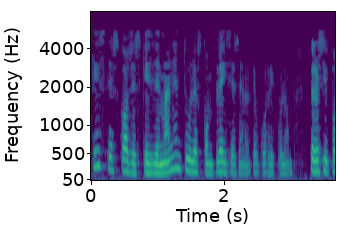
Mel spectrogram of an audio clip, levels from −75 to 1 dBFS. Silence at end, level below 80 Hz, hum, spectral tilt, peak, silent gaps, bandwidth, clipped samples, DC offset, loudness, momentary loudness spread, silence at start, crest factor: 0 s; -60 dBFS; none; -10.5 dB/octave; -14 dBFS; none; 5.8 kHz; under 0.1%; under 0.1%; -30 LUFS; 12 LU; 0 s; 16 dB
